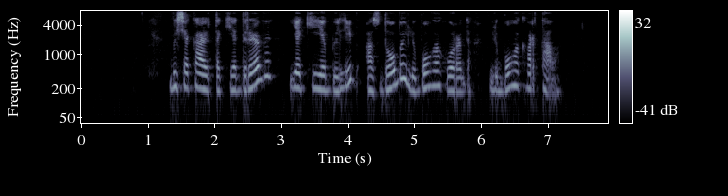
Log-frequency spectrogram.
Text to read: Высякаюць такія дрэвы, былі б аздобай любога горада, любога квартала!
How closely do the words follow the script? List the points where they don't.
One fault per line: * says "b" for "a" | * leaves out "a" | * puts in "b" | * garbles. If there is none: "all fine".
* puts in "якія"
